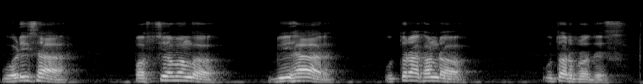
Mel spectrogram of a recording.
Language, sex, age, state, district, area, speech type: Odia, male, 45-60, Odisha, Kendrapara, urban, spontaneous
